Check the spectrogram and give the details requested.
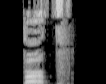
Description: burp

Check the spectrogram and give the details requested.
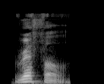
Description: riffle

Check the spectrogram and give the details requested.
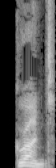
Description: grunt

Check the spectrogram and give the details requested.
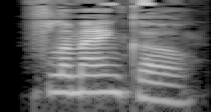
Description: flamenco

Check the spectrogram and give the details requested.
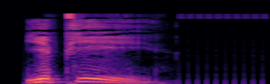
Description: yippee

